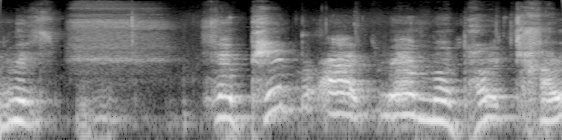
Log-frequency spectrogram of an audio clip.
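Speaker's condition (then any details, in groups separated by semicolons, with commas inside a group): Brain injury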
